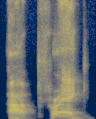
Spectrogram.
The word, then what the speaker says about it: PREG: Preg. Great. Like pregnancy.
